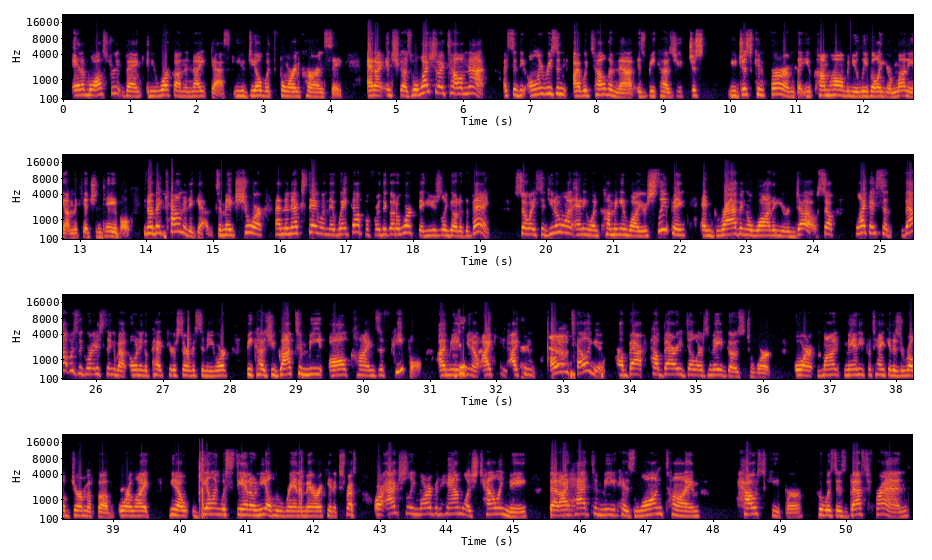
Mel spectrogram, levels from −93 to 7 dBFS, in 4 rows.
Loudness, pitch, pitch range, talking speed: -19 LUFS, 225 Hz, 200-255 Hz, 225 wpm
